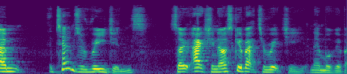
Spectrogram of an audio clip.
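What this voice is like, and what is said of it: Usual voice. Nothing is said of it.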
